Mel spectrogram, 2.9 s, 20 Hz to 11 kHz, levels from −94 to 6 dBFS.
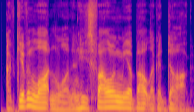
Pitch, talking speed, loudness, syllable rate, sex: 100 Hz, 245 wpm, -17 LUFS, 7.0 syllables/s, male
